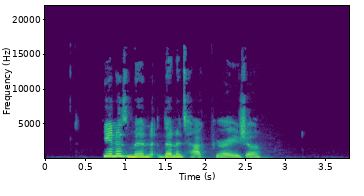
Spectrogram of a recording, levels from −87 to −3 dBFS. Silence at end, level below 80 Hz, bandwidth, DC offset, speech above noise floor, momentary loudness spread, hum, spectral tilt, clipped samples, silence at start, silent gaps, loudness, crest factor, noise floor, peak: 1.05 s; -72 dBFS; 16.5 kHz; under 0.1%; 52 dB; 8 LU; none; -4.5 dB/octave; under 0.1%; 0.75 s; none; -19 LUFS; 16 dB; -71 dBFS; -4 dBFS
